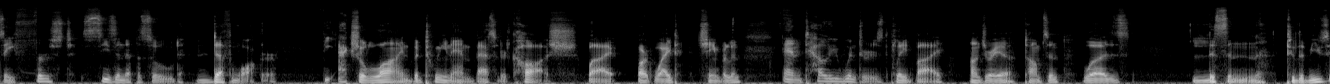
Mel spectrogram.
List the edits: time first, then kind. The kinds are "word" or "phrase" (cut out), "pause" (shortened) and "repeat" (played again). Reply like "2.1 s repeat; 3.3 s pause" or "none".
5.8 s word; 8.8 s phrase; 11.9 s word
